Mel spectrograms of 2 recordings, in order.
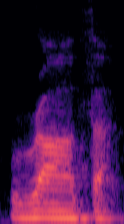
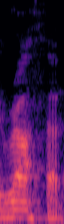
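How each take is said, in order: First: The middle consonant has a buzzing vibration. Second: The middle consonant has no buzzing vibration. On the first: The speaker calls it right. "You should hear like a vibration" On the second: The speaker calls it wrong. "Many people say rather"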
